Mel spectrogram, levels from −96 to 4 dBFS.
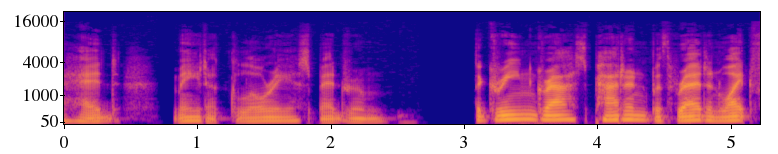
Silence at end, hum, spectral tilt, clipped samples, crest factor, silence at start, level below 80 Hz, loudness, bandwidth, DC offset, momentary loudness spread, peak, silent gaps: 0 s; none; -6 dB/octave; under 0.1%; 20 dB; 0 s; -40 dBFS; -23 LUFS; 11 kHz; under 0.1%; 12 LU; -4 dBFS; 0.75-0.81 s, 2.73-3.07 s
